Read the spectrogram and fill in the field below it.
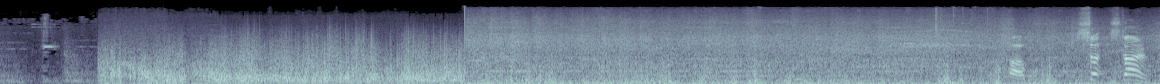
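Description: Wind blows hard outdoors, rumbling and buffeting.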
